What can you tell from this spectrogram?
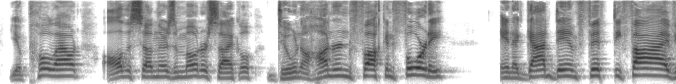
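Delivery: heated shout about speeding bikers; angry rant. Real, not acted. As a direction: rail at the reckless riders, voice climbing. Ranting about reckless motorcyclists.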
